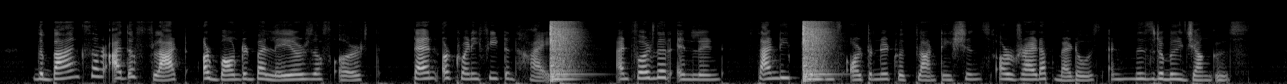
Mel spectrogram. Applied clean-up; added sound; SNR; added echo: none; Snare drum; -4 dB; none.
